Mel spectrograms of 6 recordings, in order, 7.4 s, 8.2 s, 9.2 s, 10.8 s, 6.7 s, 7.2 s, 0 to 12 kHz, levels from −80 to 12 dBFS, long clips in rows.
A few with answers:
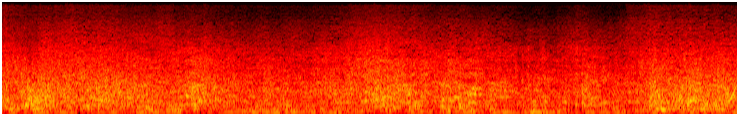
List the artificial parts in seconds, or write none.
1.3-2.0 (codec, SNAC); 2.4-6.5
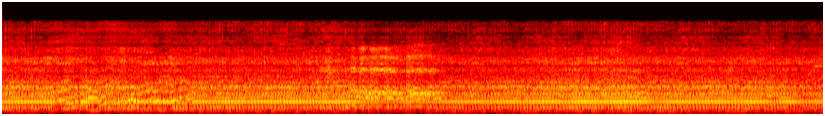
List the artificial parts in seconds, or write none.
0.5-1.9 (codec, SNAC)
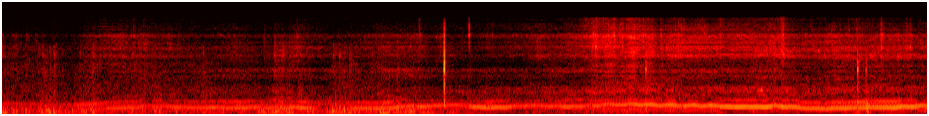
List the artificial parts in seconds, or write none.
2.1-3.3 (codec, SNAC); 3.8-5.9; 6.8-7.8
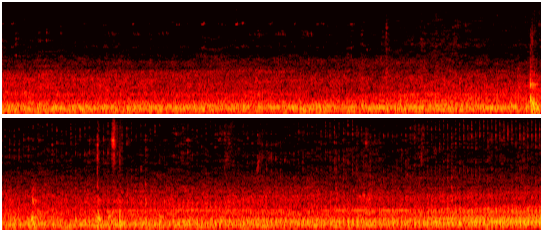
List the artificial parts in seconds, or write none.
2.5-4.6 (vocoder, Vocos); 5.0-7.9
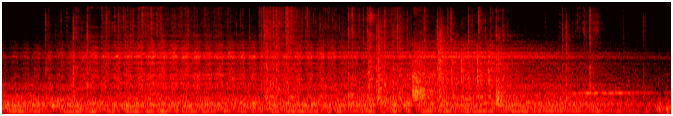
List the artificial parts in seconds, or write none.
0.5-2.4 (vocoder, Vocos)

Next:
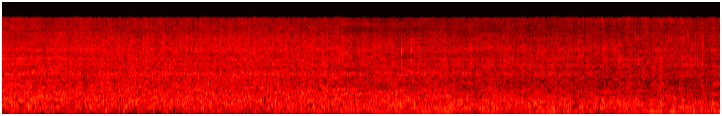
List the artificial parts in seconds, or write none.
0.0-0.9 (codec, SNAC); 3.3-5.0; 5.7-7.2

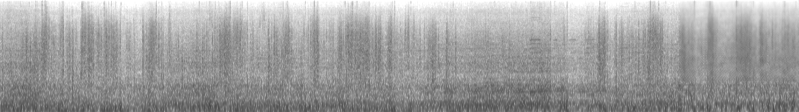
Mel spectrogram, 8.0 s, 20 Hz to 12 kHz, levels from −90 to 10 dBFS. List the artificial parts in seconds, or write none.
6.8-8.0 (vocoder, Vocos)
